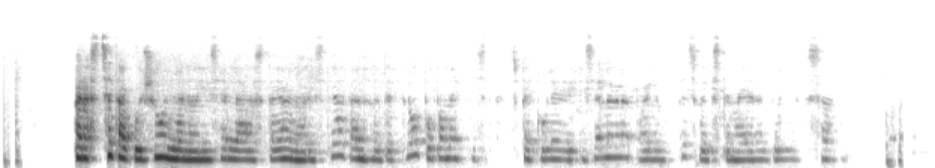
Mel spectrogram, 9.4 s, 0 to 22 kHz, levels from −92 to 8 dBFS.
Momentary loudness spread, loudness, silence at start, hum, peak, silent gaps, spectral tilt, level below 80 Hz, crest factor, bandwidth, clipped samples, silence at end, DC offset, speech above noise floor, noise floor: 26 LU; -24 LUFS; 0.75 s; none; -6 dBFS; none; -7.5 dB/octave; -76 dBFS; 22 dB; 9.2 kHz; under 0.1%; 1.1 s; under 0.1%; over 63 dB; under -90 dBFS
